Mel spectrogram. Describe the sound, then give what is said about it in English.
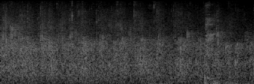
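A crowd claps steadily for a few seconds for the community's worship leaders, a dense, even wash of hand claps with no voices standing out above it. “Now you can give them a round of applause.”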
